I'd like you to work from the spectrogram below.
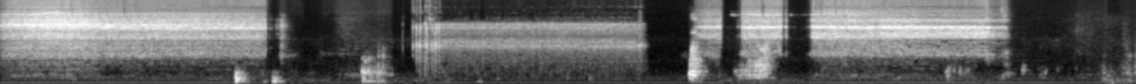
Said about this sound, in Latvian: Tad, no, protams, ar šo te aparātiņu, kurā es iepriekš šito ķiršu sūbīju testējis, Tādā es paņemšu vēl pāris tvaikas pavilkšu.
